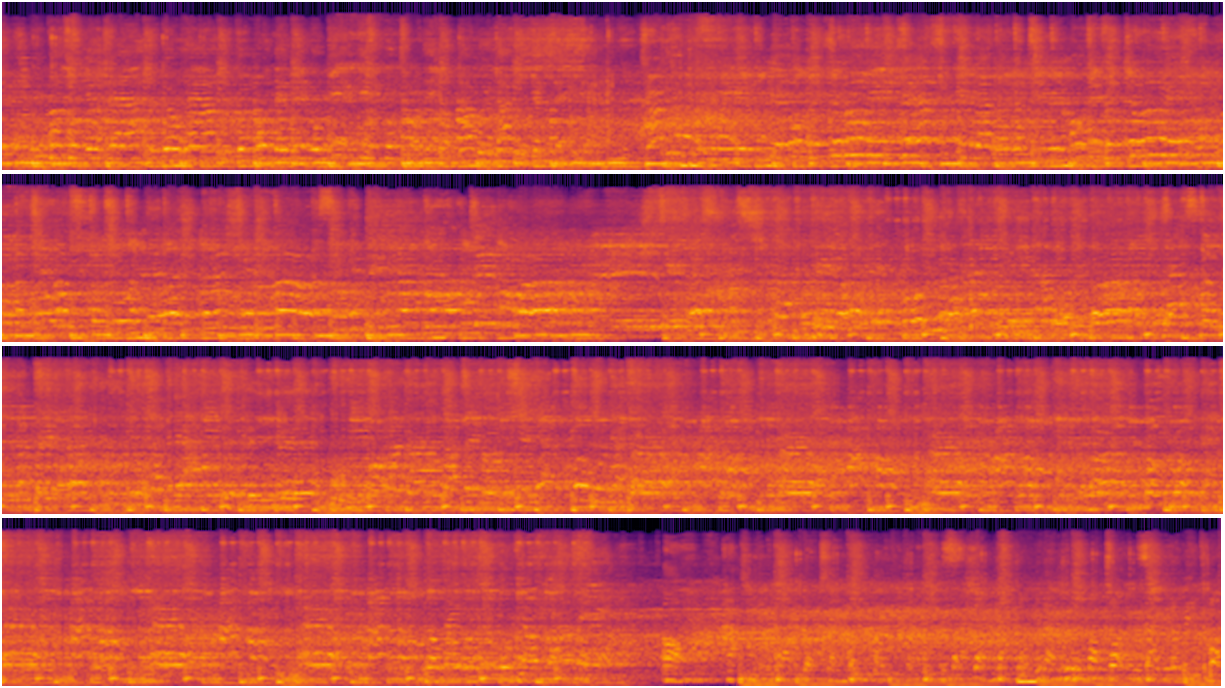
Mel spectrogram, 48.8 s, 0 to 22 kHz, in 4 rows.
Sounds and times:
Music: 0.0s - 48.8s.

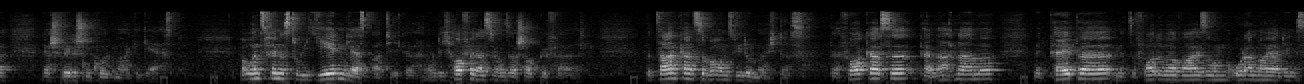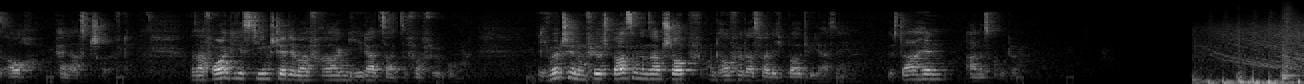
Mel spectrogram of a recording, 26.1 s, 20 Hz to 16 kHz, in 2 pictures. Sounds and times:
Speech: 0.0s - 1.8s, 2.4s - 14.4s, 15.0s - 17.7s, 18.4s - 23.4s
Music: 25.0s - 26.0s.

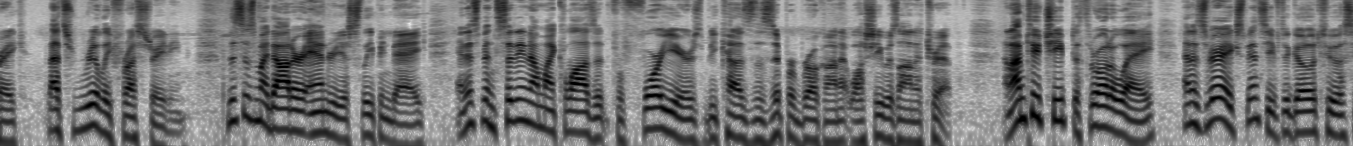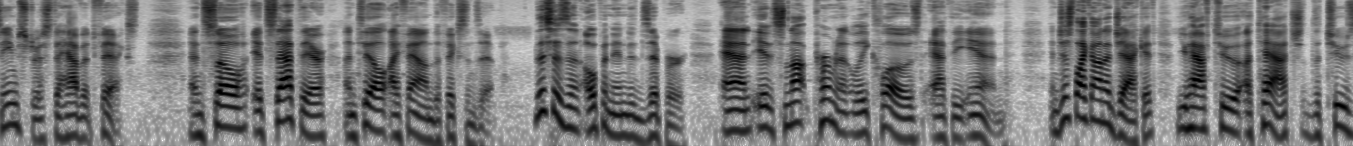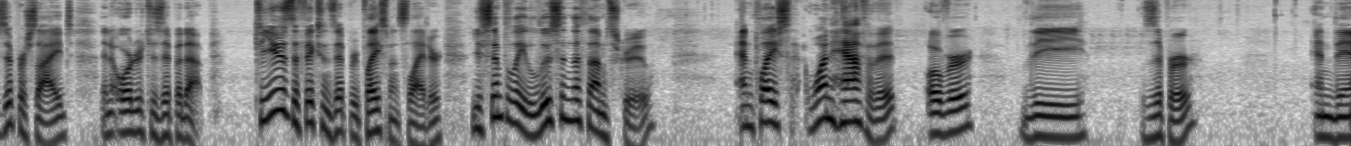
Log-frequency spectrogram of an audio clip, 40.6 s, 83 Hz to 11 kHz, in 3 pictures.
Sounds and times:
Speech: 0.0s - 33.6s, 34.4s - 39.1s, 40.2s - 40.5s.

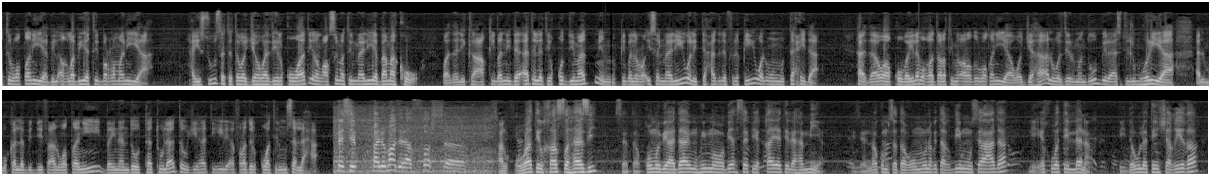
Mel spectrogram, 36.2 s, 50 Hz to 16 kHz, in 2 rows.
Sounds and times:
Speech: 0.0s - 36.1s.

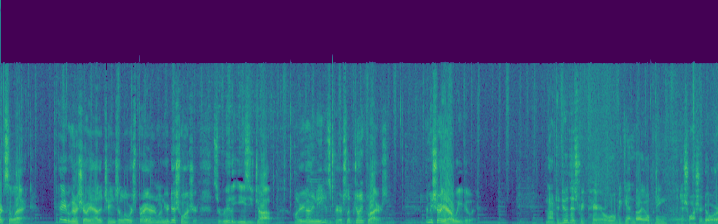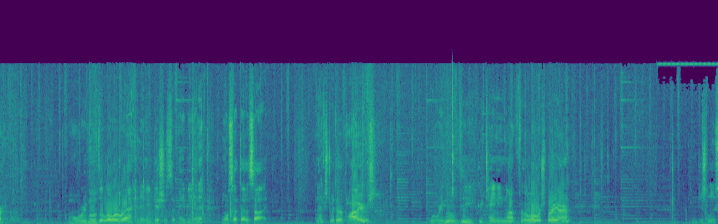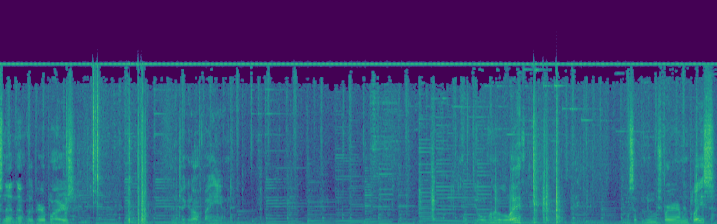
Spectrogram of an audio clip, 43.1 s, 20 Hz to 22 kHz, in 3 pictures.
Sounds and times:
Speech: 0.0s - 7.8s, 8.5s - 9.6s, 10.9s - 14.5s, 15.7s - 19.7s, 20.7s - 21.9s, 23.0s - 25.8s, 28.2s - 30.3s, 32.1s - 33.4s, 38.0s - 39.2s, 41.2s - 43.0s
Music: 0.0s - 43.0s.

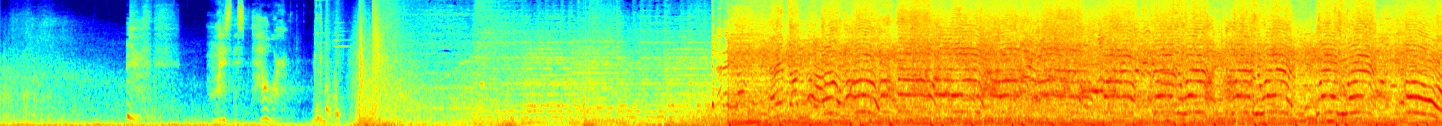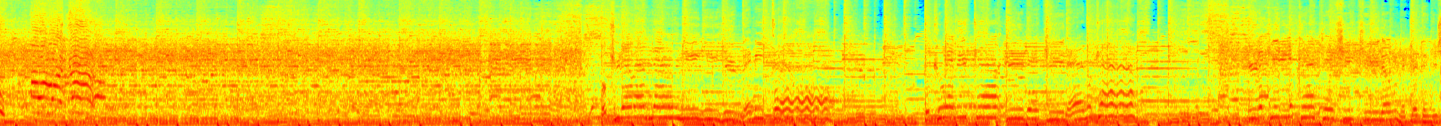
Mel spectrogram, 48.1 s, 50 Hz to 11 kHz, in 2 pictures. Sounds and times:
Music: 6.4s - 48.0s.

